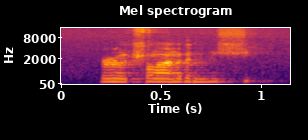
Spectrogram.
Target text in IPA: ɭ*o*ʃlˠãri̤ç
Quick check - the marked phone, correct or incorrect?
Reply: incorrect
